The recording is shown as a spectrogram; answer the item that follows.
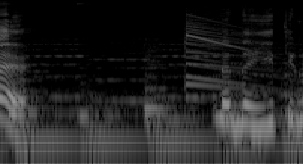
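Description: Cartoon dialogue over a steady background music bed, with a descending whistle-like sound effect gliding down in pitch in the second half, as a voice starts speaking again.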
